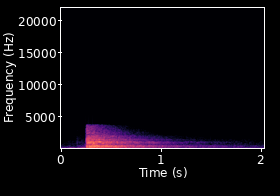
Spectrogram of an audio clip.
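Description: Golf driver striking a teed ball: one sharp crack about a quarter second in that dies away over about a second.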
